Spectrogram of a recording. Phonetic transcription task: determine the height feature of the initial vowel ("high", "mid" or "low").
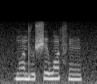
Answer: mid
